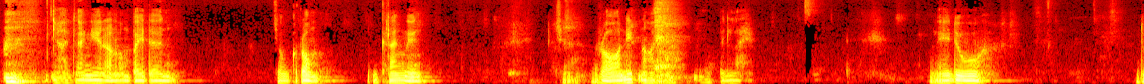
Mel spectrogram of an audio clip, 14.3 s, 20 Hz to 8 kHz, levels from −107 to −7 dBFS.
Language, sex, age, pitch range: Thai, male, 60-79, 75-95 Hz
